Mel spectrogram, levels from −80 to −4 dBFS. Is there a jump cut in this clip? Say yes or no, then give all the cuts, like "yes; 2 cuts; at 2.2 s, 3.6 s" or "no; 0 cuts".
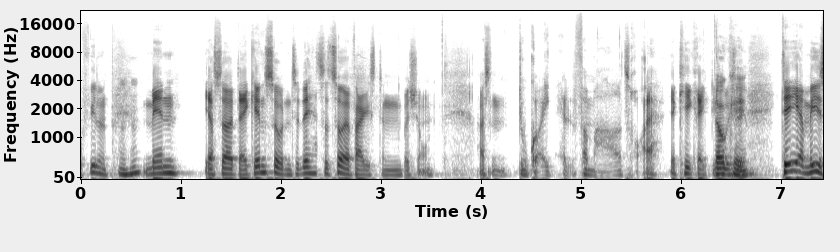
yes; 5 cuts; at 1.3 s, 2.3 s, 3.2 s, 4.3 s, 4.7 s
